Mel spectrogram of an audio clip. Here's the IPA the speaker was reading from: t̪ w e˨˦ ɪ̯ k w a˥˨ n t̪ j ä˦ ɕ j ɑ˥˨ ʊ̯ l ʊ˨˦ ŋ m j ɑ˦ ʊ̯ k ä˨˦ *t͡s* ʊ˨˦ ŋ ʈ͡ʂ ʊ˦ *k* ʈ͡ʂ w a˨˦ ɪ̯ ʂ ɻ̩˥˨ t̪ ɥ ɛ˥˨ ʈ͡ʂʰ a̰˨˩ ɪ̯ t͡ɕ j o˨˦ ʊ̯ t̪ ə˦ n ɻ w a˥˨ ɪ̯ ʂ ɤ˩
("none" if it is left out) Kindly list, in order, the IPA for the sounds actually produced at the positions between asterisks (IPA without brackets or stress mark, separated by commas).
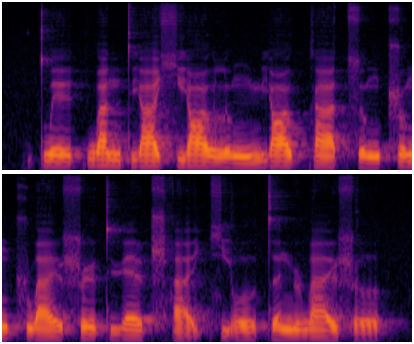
t͡s, ŋ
